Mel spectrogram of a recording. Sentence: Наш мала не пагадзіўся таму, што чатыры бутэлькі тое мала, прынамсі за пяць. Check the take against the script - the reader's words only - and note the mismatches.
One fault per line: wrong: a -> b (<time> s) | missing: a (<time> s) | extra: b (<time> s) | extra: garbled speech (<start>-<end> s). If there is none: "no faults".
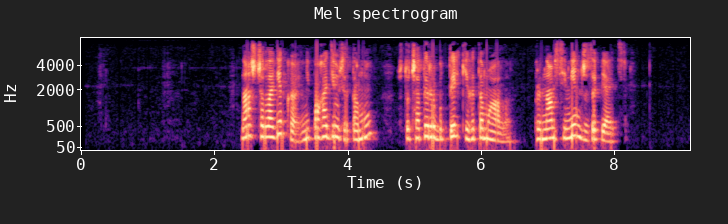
wrong: мала -> чалавека (2.7 s)
wrong: тое -> гэта (5.9 s)
extra: менш (7.4 s)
